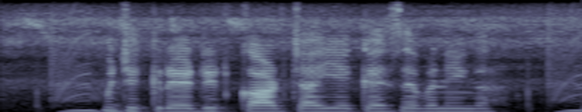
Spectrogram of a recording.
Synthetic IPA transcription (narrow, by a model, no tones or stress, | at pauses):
mʊd͡ʒʱekɾeːɖɪʈkaːɾɖ̚t͡ʃaːɦiekɛːs̬ebɐneːɡaː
